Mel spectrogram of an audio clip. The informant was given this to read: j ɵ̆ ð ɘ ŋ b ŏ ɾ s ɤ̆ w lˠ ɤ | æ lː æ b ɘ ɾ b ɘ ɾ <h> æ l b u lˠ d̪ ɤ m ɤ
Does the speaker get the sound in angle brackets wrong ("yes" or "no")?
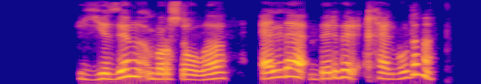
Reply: yes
